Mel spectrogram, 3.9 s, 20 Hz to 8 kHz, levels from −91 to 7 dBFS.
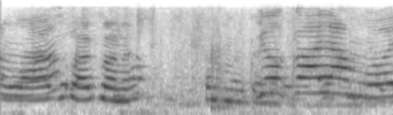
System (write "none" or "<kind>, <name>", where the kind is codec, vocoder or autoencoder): none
